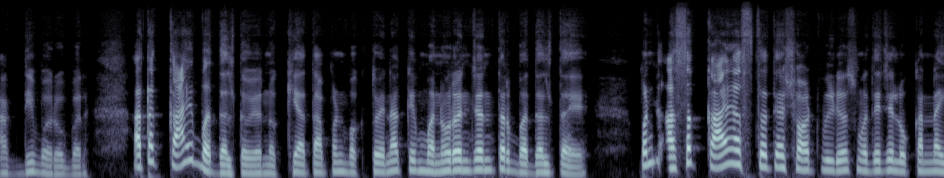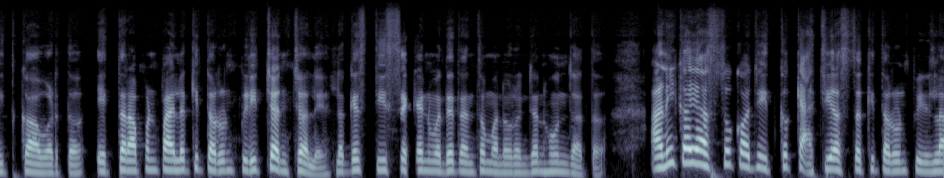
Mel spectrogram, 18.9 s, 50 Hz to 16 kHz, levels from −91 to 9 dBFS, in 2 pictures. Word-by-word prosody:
अगदी 120 Hz, +4 st, -10 dB
बरोबर. 115 Hz, -4 st, -10 dB, 0.5 s
आता 215 Hz, +9 st, +5 dB, 0.2 s
काय 240 Hz, +7 st, +4 dB
बदलतंय 120 Hz, -2 st, 0 dB
ओ, -, -, -4 dB
नक्की 130 Hz, +5 st, -6 dB
आता 130 Hz, 0 st, -2 dB
आपण 145 Hz, +3 st, -6 dB
बघतोय 140 Hz, +2 st, -4 dB
ना, 160 Hz, +1 st, +1 dB
की 165 Hz, 0 st, -5 dB
मनोरंजन 160 Hz, +3 st, +3 dB
तर 180 Hz, -, +4 dB
बदलतंय 130 Hz, -4 st, -2 dB, 0.6 s
पण 240 Hz, +4 st, +3 dB
असं 195 Hz, +9 st, +6 dB, 0.2 s
काय 210 Hz, +4 st, +6 dB
असतं 230 Hz, -3 st, +1 dB
त्या 215 Hz, -, +3 dB
शॉर्ट 170 Hz, -4 st, +1 dB
व्हिडिओजमध्ये 160 Hz, -1 st, -2 dB
जे 165 Hz, +1 st, -2 dB
लोकांना 150 Hz, +1 st, -3 dB
इतकं 145 Hz, +1 st, -4 dB
आवडतं? 125 Hz, -2 st, -1 dB, 0.2 s
एकतर 150 Hz, +4 st, +1 dB
आपण 160 Hz, +2 st, +2 dB
पाहिलं, 170 Hz, -1 st, +5 dB
की -, -, -4 dB
तरुण 160 Hz, 0 st, +1 dB
पिढी 165 Hz, 0 st, 0 dB
चंचल 150 Hz, -, +3 dB
आहे. 100 Hz, +1 st, -9 dB
लगेच 155 Hz, +4 st, -3 dB
30 165 Hz, -1 st, -6 dB
सेकंडमध्ये 155 Hz, -2 st, -1 dB
त्यांचं 150 Hz, +1 st, -3 dB
मनोरंजन 130 Hz, +1 st, -5 dB
होऊन 145 Hz, -1 st, -6 dB
जातं 125 Hz, -5 st, -9 dB, 0.6 s
आणि 245 Hz, +7 st, +5 dB
काही 280 Hz, -1 st, +10 dB
असतं 255 Hz, +3 st, -2 dB
का 235 Hz, -3 st, +5 dB
जे 205 Hz, -, -1 dB
इतकं 205 Hz, +3 st, -5 dB
कॅची 165 Hz, +8 st, 0 dB
असतं, 175 Hz, 0 st, +1 dB
की 180 Hz, -, -9 dB
तरुण 150 Hz, 0 st, -1 dB
पिढीला 150 Hz, -2 st, -1 dB
150 Hz, 165 wpm, -22 LUFS, 130-170 Hz, 0.6 s, काही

